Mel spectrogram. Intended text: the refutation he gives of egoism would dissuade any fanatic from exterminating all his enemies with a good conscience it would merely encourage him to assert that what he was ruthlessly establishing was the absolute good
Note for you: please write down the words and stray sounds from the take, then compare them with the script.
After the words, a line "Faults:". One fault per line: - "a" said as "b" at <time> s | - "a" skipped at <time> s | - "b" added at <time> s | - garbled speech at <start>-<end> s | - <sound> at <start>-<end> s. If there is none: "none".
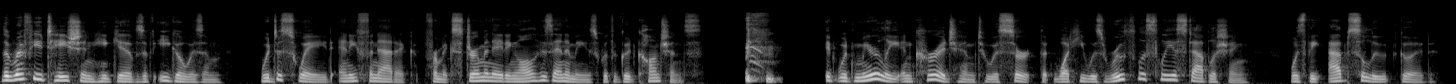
the refutation he gives of egoism would dissuade any fanatic from exterminating all his enemies with a good conscience it would merely encourage him to assert that what he was ruthlessly establishing was the absolute good
Faults:
- cough at 7.4-7.8 s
